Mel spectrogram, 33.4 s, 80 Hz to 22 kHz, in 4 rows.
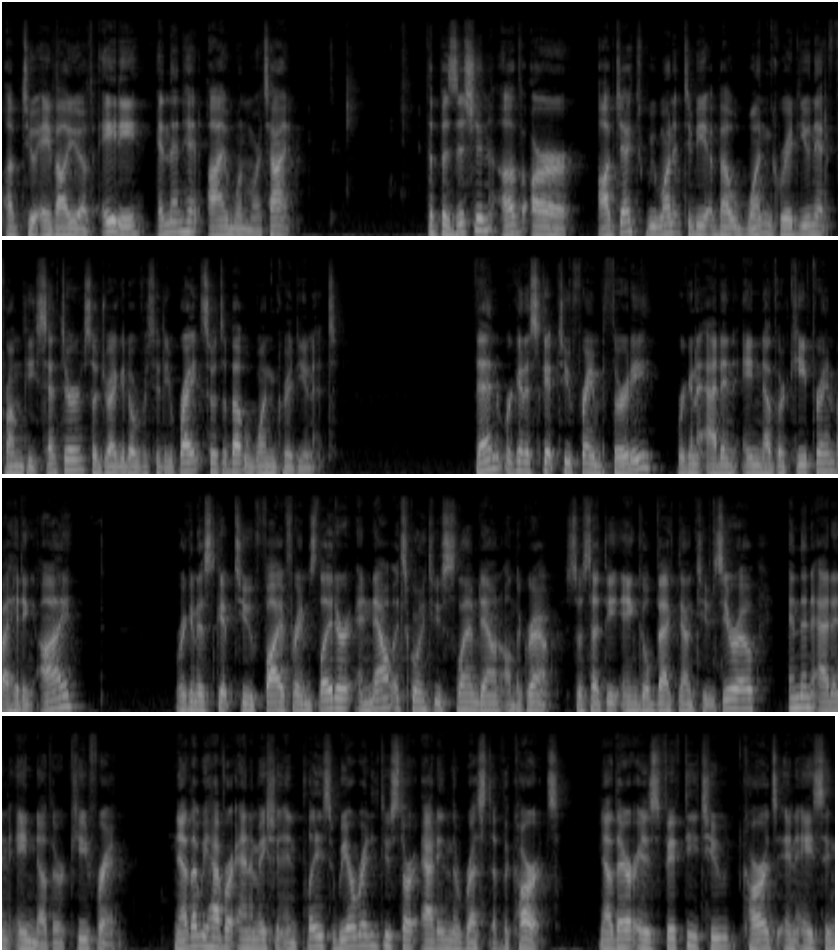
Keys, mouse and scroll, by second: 1.9 i, 3.3-4.1 shift+middle drag, 4.1-4.9 scroll down 2, 4.9-5.9 scroll up 1, 5.9 g, 13.9-16.8 drag, 16.8 i, 18.6-21.6 drag, 22.4-25.0 drag, 25.0 i, 28.8-29.7 scroll up 1, 29.7-30.6 shift+middle drag, 30.6-33.4 scroll up 3.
